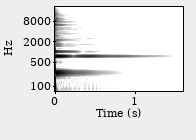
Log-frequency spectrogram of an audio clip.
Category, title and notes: Sound effects > Objects / House appliances
Resonant coffee thermos-018
percusive, sampling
